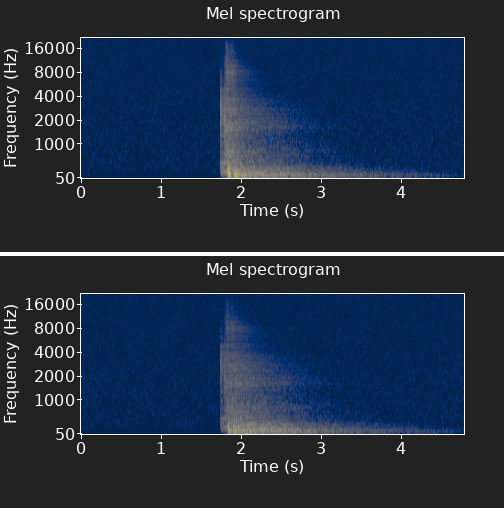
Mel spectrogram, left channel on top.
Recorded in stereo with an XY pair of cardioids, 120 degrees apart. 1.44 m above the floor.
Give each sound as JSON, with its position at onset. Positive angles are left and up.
{"t": 1.7, "sound": "breathing", "azimuth_deg": 55, "distance_m": 0.9}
